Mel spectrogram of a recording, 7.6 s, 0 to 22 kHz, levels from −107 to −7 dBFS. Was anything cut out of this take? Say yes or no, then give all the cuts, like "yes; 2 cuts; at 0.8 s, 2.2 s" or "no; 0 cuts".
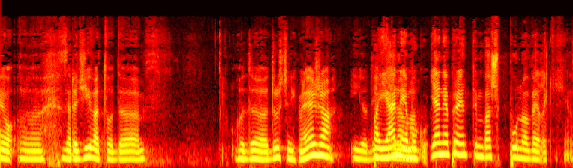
yes; 1 cut; at 5.7 s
